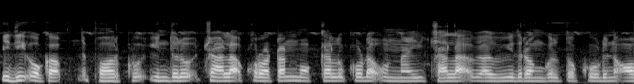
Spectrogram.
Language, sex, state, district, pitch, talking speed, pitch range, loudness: Telugu, male, Andhra Pradesh, Manyam, 165 Hz, 150 wpm, 160-170 Hz, -16 LUFS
